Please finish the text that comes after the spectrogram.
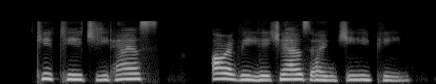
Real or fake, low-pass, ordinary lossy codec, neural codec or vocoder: fake; none; none; codec, 16 kHz, 0.5 kbps, FreqCodec, larger model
